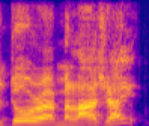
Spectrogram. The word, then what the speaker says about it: Dora Milaje: And he dropped to the second one, the Dora Milaje, and that's how you pronounce it.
